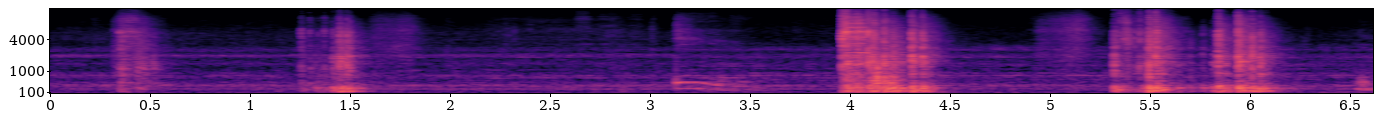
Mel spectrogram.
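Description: Dishes and utensils clinking while sushi fried rice is plated at home, scattered sharp clatters and scrapes of spoons on plates in irregular bursts, close by, with brief background voices.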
